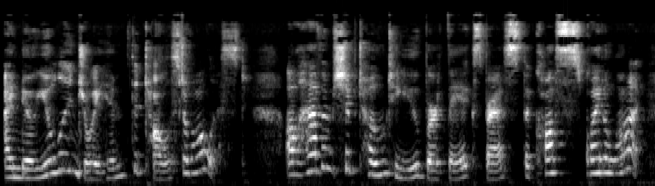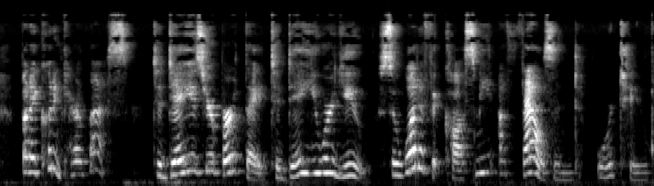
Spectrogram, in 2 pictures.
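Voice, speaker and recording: Lady preschool teacher doing storytime, kinda high voice, super up and down, bouncy sing-song rhymes. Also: sing-song, moderate pace. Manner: sing-song, emphatic rhythmic delivery. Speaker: preschool teacher reading to children. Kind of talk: animated read-aloud of a rhyming picture book.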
